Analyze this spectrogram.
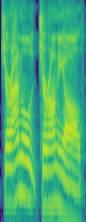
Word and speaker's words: geranyl: Geranyl? Oh, geranyl is how I pronounce it. Yeah, geranyl.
